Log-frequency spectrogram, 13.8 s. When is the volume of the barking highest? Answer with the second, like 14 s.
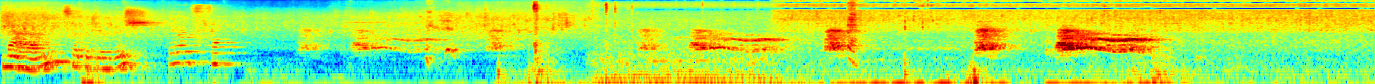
11 s.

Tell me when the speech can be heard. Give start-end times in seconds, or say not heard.
0.0-2.2.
